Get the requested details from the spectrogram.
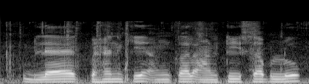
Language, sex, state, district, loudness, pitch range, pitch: Hindi, male, Chhattisgarh, Raipur, -14 LUFS, 115-125 Hz, 120 Hz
